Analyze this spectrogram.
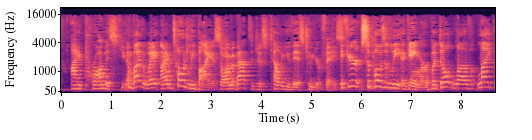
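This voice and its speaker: A man's high voice with very wide pitch swings, audible room echo and noticeable background noise. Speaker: gaming vlogger. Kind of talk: casual solo vlog monologue. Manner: animated.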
